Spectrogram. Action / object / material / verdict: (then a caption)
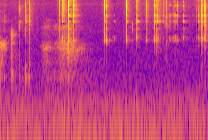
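tap / glass mug / glass / none. Fingertips or nails tap and scratch an iridescent glass mug, producing quiet, bright, high-pitched clicks and short scrapes with almost no ring. The sound is a sparse series of sharp ticks spread across the clip, with a few soft scratching swirls between them.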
